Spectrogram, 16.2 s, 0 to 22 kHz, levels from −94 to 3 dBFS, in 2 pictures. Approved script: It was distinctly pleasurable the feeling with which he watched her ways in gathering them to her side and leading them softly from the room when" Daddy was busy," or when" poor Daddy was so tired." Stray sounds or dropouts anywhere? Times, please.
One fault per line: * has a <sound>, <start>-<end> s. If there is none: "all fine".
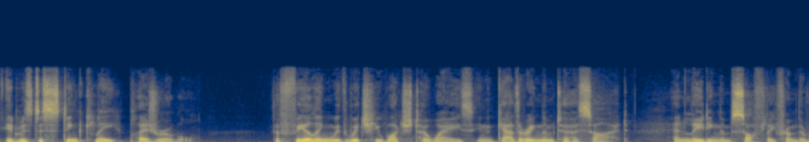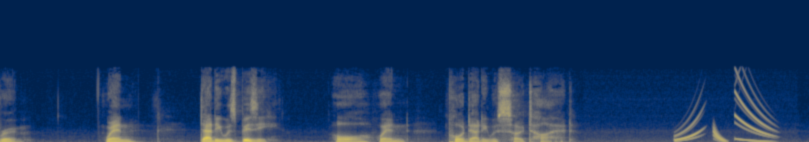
* has a chirp, 14.8-15.9 s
